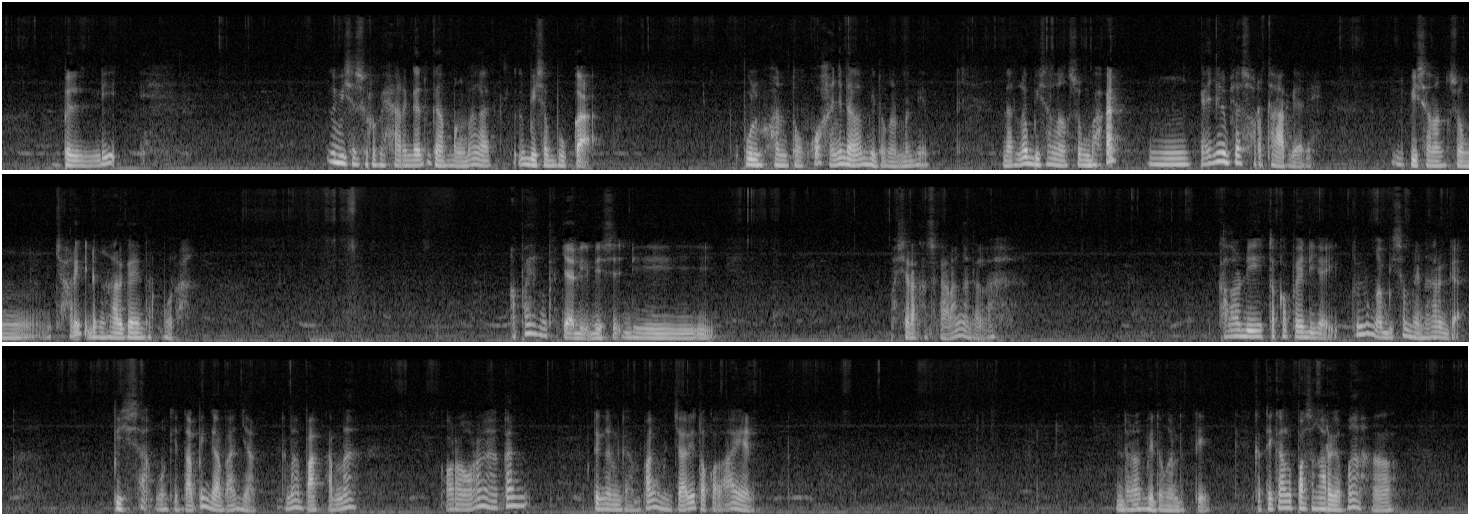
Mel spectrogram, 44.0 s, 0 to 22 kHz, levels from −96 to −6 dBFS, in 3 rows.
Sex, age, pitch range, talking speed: male, 30-49, 105-135 Hz, 105 wpm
